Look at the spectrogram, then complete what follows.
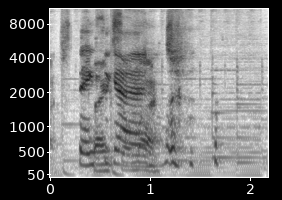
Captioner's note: laughing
